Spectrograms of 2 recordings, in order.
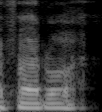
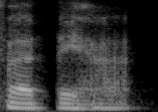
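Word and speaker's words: فَرِحَ: dari mana dari kamus kalau Fariha ini enggak bisa dibaca faroha Ini salah faroha bacanya Fariha karena dari kamus itu memang dia seperti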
